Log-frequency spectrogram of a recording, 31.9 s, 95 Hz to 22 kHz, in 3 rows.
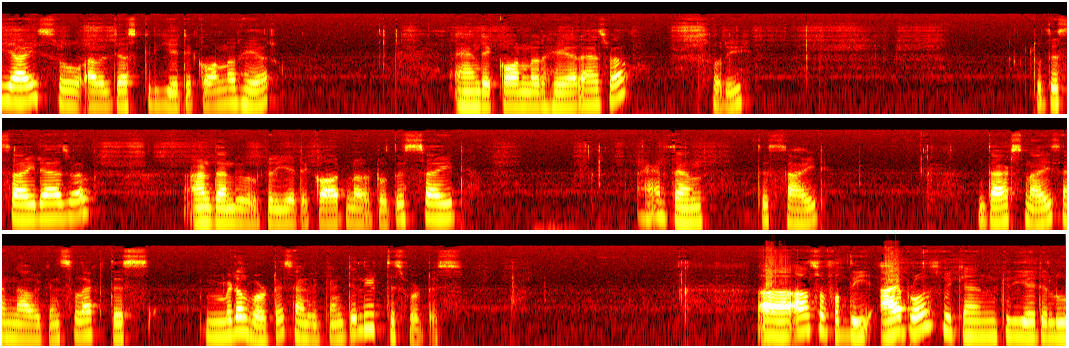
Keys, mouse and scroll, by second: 0.6 ctrl+r, 5.4 r, 8.8 ctrl+r, 13.3 ctrl+r, 17.4 ctrl+r, 22.1 click, 23.7 click, 25.2 Delete, 31.3 ctrl+r.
